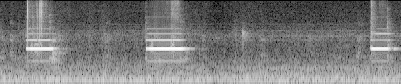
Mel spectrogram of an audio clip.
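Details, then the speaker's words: Three short steady electronic buzzing tones with quiet room noise between, from a cautery machine sealing small bleeding vessels during local anaesthetic earlobe reconstruction of a young woman's multiply pierced right ear. "you just hear a small buzzing noise now this is the cautery machine mm-hmm let's just stops any small bleeding blood vessels"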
